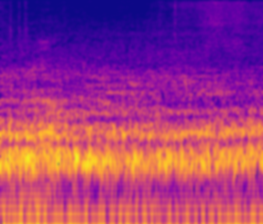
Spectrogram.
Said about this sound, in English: It's such a loud plane.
